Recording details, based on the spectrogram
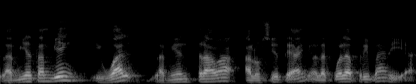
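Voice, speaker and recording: Against a quiet background, a man with a plain, everyday voice speaks at a fairly high pitch and a moderate pace, with lively intonation. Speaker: judge giving a conference talk. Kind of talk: conference keynote speech. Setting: online conference.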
